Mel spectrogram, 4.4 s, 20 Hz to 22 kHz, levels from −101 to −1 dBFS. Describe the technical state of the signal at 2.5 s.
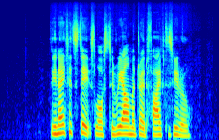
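At 2.5 s the signal is intact, with no dropout, clipping, glitch or other fault audible in the speech there.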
